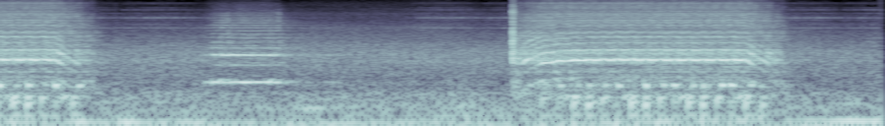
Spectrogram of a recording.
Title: Car won't start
